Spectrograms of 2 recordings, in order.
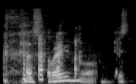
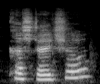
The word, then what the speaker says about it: Castrejo: Well, people still can't pronounce my alias, so Castrejo. Castrejo. No, Castrejo. Castrejo. No, I'm not Spanish. Not Spanish. Castrejo. Castrejo? Yes, that's it. Oh.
